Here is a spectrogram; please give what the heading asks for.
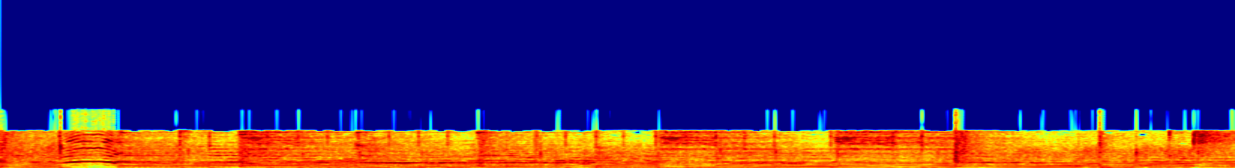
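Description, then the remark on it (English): An audience claps and cheers in a loud, steady wash of noise, with a high rising-and-falling whoop near the start and scattered shouts throughout. “Your clapping is not simple.”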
